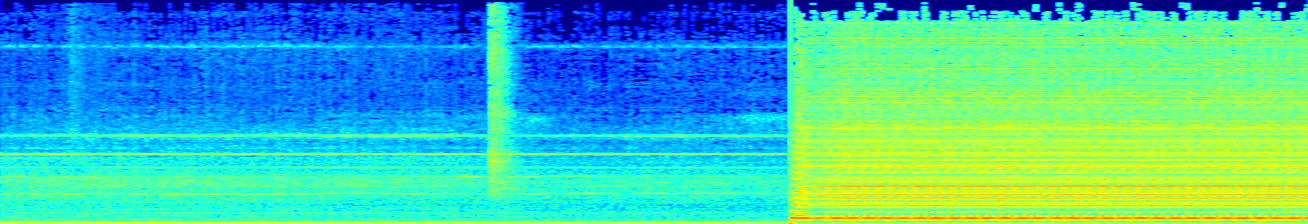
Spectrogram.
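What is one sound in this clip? A diesel train rumbles steadily past on the tracks.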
